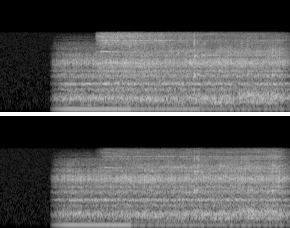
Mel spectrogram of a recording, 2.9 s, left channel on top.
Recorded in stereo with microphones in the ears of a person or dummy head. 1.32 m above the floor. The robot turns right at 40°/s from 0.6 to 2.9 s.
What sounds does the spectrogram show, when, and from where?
1.0 s a running tap: 115° left, 2.5 m; by 2.8 s 170° right, 2.5 m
